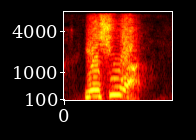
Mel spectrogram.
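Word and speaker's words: يشوع (ישוע): النقطه رقم 2، النقطه رقم 2، قلنا ان يسوع في العبريه تنطق يشوع.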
